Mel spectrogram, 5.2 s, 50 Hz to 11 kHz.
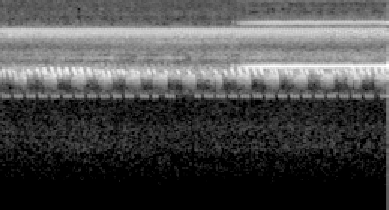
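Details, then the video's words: Bell crickets and crickets calling together in Narita, Chiba, Japan, taped on a TASCAM Portacapture X8: rapid, ringing high chirps in layered rows, growing a little louder and denser in the final two seconds. "スズムシとコオロギの鳴き声 - Chirping of crickets"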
